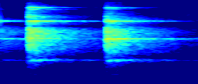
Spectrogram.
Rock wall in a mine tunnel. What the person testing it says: Otherwise, it's gonna take time and brute force to chisel in the wall.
